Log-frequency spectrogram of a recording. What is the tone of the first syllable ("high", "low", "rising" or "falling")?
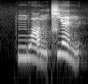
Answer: low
